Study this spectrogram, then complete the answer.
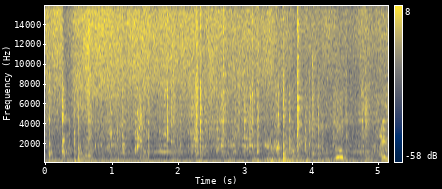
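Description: Onions sauté in a pan in a home kitchen, a steady close sizzle with stirring scrapes and a low hum running under it, without speech.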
